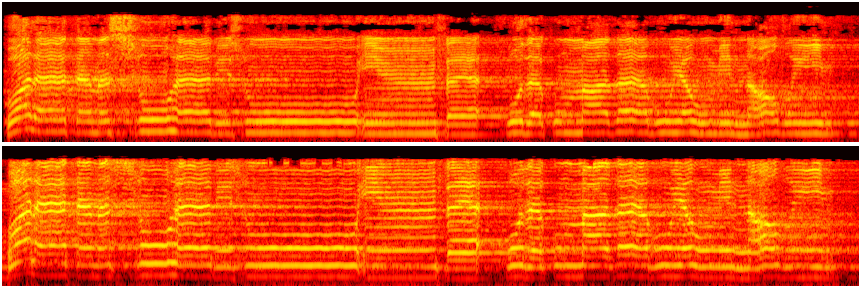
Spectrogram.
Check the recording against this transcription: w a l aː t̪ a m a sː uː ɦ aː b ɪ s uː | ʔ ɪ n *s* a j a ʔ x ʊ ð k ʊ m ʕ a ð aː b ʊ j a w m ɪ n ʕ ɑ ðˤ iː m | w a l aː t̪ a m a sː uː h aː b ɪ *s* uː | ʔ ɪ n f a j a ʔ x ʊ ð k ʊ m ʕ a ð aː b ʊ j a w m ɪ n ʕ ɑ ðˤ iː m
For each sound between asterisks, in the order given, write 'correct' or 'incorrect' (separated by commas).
incorrect, correct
